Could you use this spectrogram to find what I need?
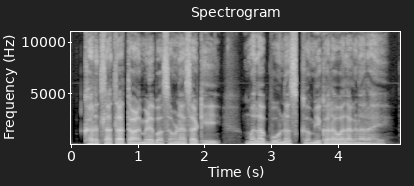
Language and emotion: Marathi, sad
